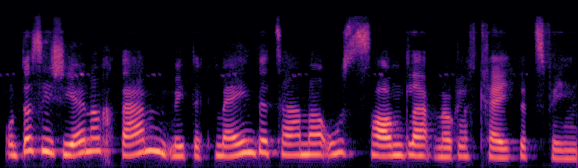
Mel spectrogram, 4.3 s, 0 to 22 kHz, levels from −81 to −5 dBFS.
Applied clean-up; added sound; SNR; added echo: neural mask model DeepFilterNet 3.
